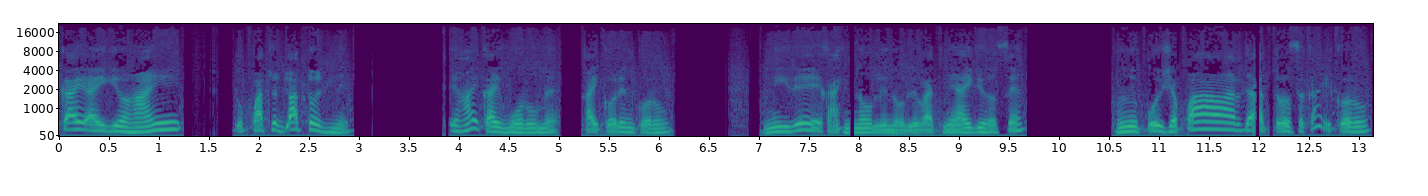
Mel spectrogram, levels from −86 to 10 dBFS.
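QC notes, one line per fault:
Throughout: low bit depth without dither. The speech carries a grainy, gritty distortion that moves with the voice, sitting roughly 20 dB below the signal. Quiet passages break up and sputter as the samples jump between a few coarse steps. The error tracks the waveform instead of forming a steady hiss, so it roughens every syllable. This is likely a reduction to about 6 bits by plain truncation, with no dither to smooth the steps into noise.
3.86 to 3.90 s, 7.90 to 7.96 s, 11.96 to 12.01 s: gap at a join of encoded pieces. Three short silences cut into continuous speech, one every 4 s. They last 41 ms, 53 ms and 53 ms. The first falls just before "तेहाँ काई मोरूं मैं", the second just after "निरे काई", and the third just after "हुणी पोईश पार". Each has smeared edges, and the speech resumes where it stopped. Separately encoded pieces were joined untrimmed, leaving each run's start-up delay and final-frame padding in place.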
